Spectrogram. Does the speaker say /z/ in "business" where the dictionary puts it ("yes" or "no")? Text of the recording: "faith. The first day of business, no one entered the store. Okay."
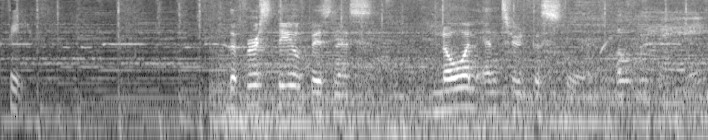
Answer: yes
